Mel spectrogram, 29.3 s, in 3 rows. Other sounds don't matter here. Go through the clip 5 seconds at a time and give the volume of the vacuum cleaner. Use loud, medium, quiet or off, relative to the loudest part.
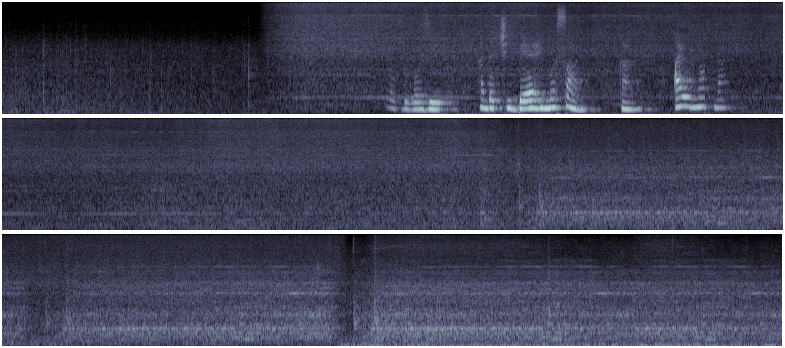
medium, medium, medium, medium, loud, loud.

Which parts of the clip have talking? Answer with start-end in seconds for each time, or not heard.
4.8-9.1.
